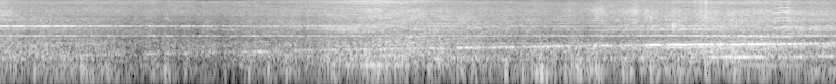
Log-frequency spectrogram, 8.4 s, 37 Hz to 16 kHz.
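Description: Z2N double-deck electric multiple unit pulling out of a station. Its traction drive gives a rising whine as it gains speed, over steady high-pitched whines and rumbling wheels on the rails.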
